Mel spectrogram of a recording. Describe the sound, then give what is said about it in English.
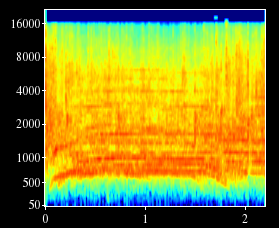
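A live audience in Phoenix bursts into loud, steady applause to vote on which side of a debate is in the right, a dense wash of clapping that holds for about two seconds, with some vocal whoops and cheers rising through it. “But if you think Tom and Thomas made the best case and therefore Omega's in the right, applaud now.”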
